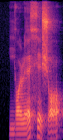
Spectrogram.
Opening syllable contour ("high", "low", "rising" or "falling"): low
